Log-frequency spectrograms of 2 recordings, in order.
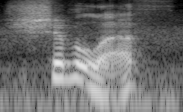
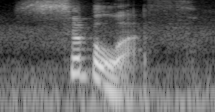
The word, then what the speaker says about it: shibboleth: their language so when they said shibboleth it came out sybileth so here you had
